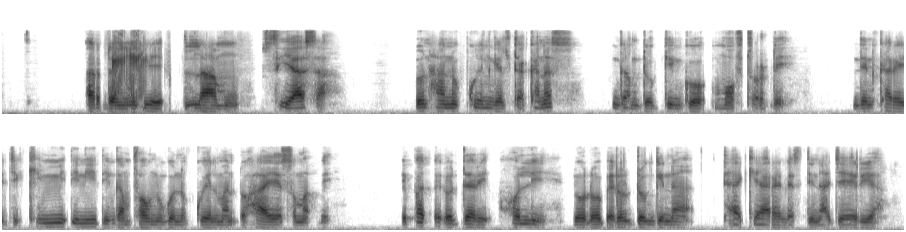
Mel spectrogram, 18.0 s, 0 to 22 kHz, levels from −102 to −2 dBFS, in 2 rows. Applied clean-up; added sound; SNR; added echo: neural diffusion model UNIVERSE++.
